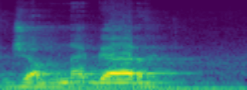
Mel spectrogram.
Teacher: o último a da palavra é fraco então a gente corta ele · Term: a fraco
